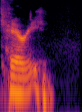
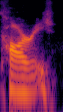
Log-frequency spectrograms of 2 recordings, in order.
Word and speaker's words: Kari: It never occurred to me that her name is pronounced Carrie. I always went with Kari.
